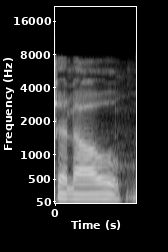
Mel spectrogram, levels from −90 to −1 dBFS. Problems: background sounds at intervals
